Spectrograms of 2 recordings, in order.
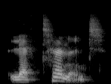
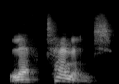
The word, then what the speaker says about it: lieutenant: a sound before the so you pronounce it as left turned lieutenant lieutenant left tenant so he's pronounced it is pronounced lieutenant yes and then i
